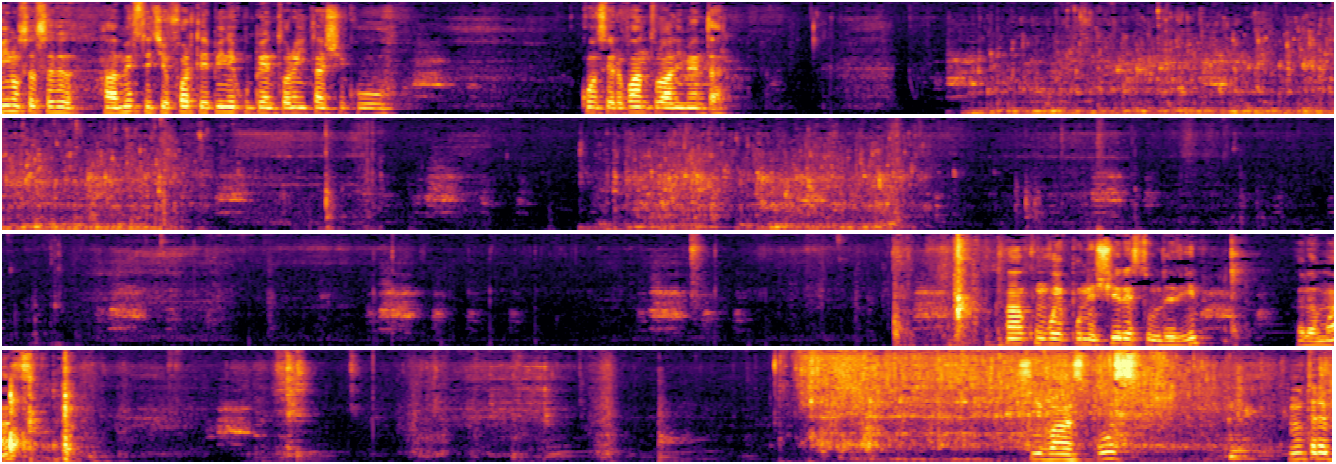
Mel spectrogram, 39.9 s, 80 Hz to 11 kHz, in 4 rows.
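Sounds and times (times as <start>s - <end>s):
wine bubbling and gurgling: 7.1s - 11.6s, 14.3s - 17.2s, 35.8s - 39.9s.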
